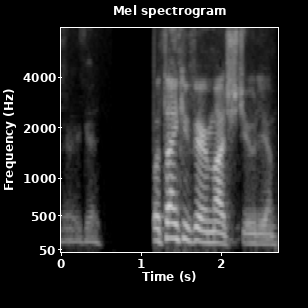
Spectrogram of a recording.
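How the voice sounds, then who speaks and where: A man speaks with a slight Mississippi Delta accent. His pitch is fairly high. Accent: slight Southern, Mississippi Delta. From US South, southeast Arkansas. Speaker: author and poet. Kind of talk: prepared presentation. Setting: video call.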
